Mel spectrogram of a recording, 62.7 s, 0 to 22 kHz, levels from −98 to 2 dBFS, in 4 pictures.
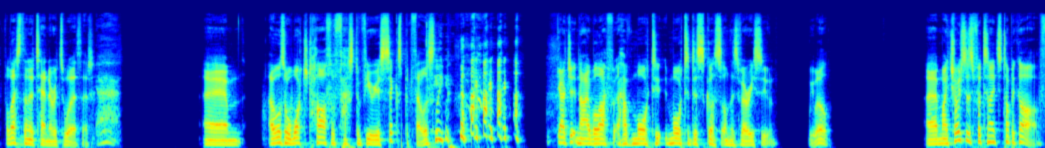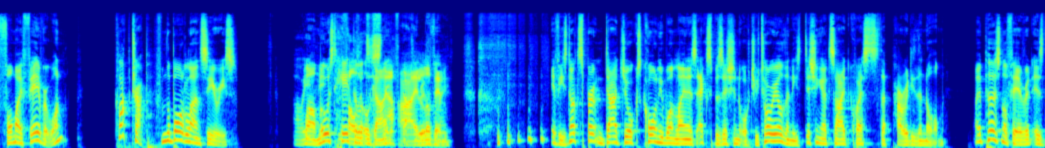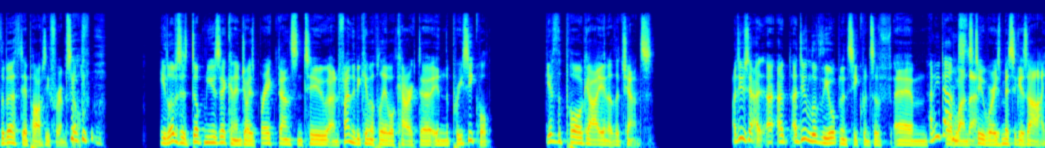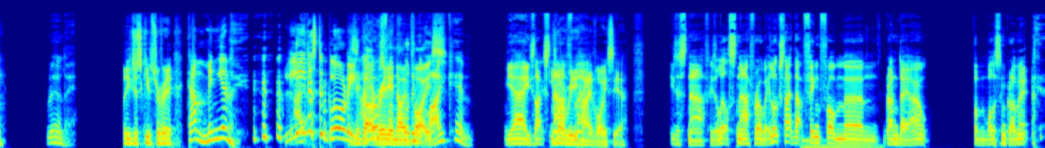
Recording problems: uneven, jittery; slightly; from 5.5 s to 1:00

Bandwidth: 15 kHz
